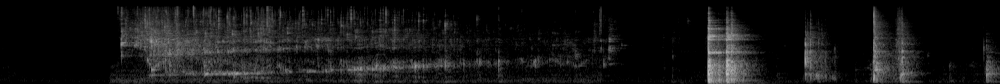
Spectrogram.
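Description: Yeast starter poured from a glass flask into a glass mason jar, the splashing rising steadily in pitch as the jar fills. About a second after the pour stops comes a loud knock of glassware on the counter, then a few lighter clinks.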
